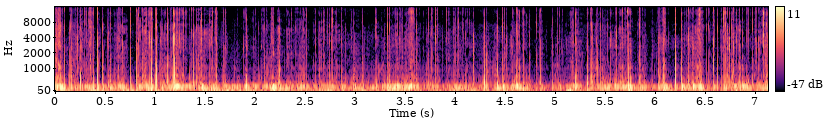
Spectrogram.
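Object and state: Rhinestone-covered microphone scratched with nails.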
